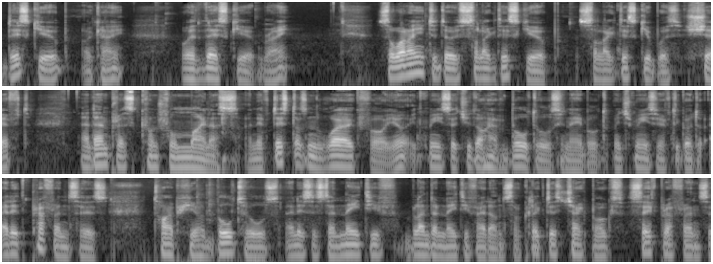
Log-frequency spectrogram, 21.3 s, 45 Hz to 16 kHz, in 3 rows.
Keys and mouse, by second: 0.9 g, 2.5-4.2 middle drag, 6.8 shift+middle click, 11.5-12.7 drag.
